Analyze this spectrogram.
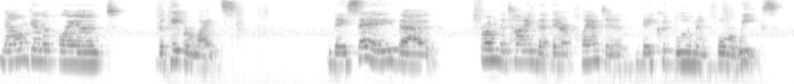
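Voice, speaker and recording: Long, frequent pauses mark a woman's very slow, medium-pitched speech, with noticeable background noise and audible room echo. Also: fairly even intonation. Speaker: gardening vlogger. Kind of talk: tutorial. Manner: loud; casual. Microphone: poor microphone.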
